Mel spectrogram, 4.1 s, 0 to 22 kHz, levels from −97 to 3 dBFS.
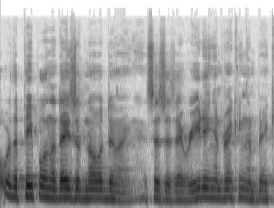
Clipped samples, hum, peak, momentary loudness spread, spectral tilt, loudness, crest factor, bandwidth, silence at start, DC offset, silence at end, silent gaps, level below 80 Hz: under 0.1%; none; -2 dBFS; 10 LU; -6 dB/octave; -19 LUFS; 18 dB; 15.5 kHz; 0 s; under 0.1%; 0 s; none; -66 dBFS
